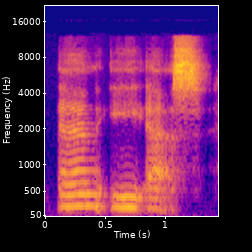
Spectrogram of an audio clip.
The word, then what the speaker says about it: Beguines: Now I'm going to pause and I'm going to spell that because it's incredible. Nobody has heard of the Beguines. It's Beguines.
